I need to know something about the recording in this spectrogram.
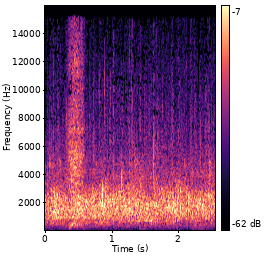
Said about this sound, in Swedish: Ge en applåd till alla över 30.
